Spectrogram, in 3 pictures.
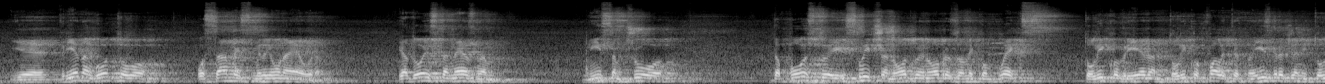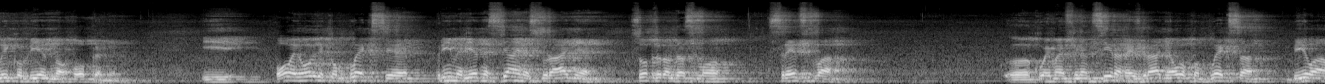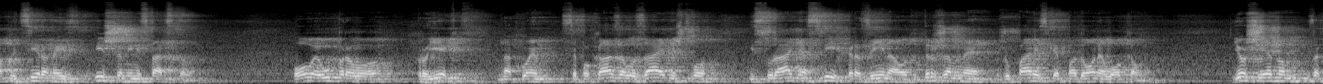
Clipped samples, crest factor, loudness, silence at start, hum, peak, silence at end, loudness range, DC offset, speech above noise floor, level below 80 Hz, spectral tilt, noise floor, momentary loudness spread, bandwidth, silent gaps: under 0.1%; 12 dB; -14 LUFS; 0 s; none; -2 dBFS; 0 s; 3 LU; under 0.1%; 23 dB; -48 dBFS; -5.5 dB/octave; -35 dBFS; 14 LU; 19.5 kHz; none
